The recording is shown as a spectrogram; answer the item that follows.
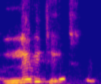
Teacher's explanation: The stress is on lay. So levitate. Now tate should not be prominent.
